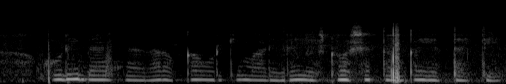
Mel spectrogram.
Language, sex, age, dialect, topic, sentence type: Kannada, female, 36-40, Dharwad Kannada, banking, statement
